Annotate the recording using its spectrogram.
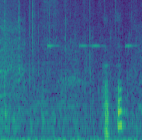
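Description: Quiet handling of fabric at a domestic sewing machine as it is set under the presser foot, with a single click about half a second in and a brief vocal sound near the end.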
